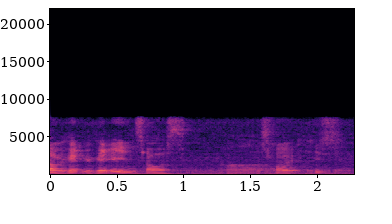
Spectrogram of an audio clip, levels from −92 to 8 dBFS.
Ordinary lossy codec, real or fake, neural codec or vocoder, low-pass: none; fake; codec, 16 kHz, 16 kbps, FreqCodec, smaller model; none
